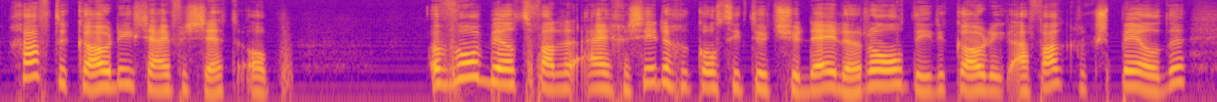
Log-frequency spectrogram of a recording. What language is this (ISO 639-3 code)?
nld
